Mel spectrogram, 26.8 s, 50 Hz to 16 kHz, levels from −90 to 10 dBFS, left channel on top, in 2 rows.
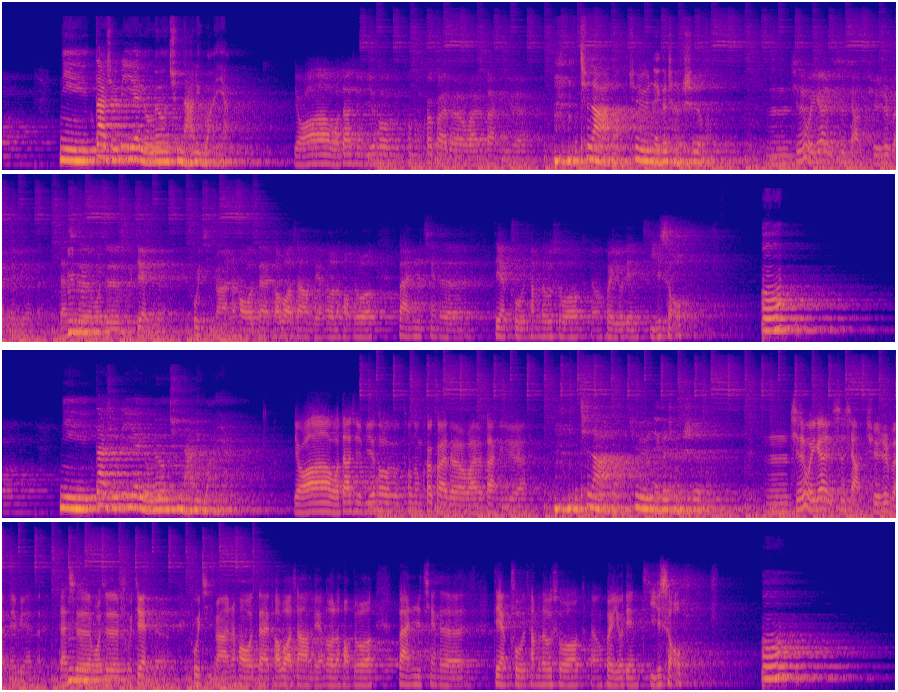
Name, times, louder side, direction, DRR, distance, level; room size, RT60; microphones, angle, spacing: voice 1, 0.9-3.4 8.3-10.7 14.4-14.8 24.8-25.2, left 1 dB, 40° left, 5 dB, 0.9 m, -23 dB
voice 2, 4.4-7.9 11.4-23.8 24.0-24.1, right 4 dB, 55° right, 9 dB, 0.6 m, -32 dB
sound 1, 5.3-17.2, equal, 30° right, 3.2 m, -35 dB
16.5 x 12.0 x 5.2 m, 2.9 s
head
